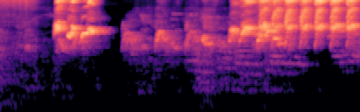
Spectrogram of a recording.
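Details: Red-whiskered bulbul singing in captivity in Singapore, a long phrase of short chirpy notes ending in a rapid series of bright repeated notes about five per second.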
